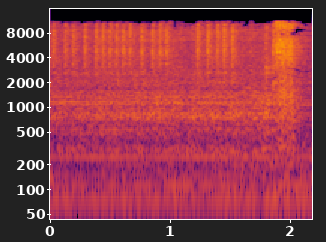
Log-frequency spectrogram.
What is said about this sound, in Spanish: Coge la cinta de papel que sale de una impresora.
